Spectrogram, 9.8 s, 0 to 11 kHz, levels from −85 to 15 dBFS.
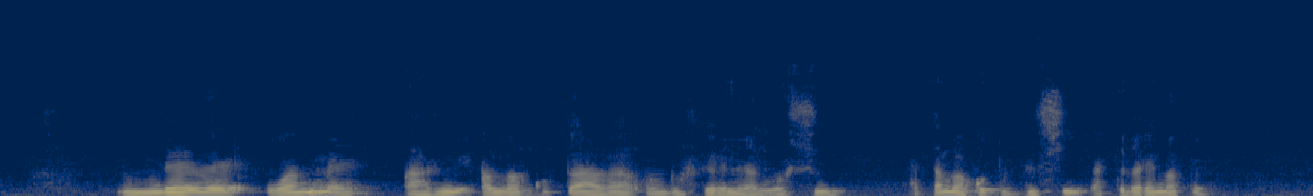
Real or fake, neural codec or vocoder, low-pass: fake; codec, 44.1 kHz, 3.4 kbps, Pupu-Codec; 9.9 kHz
